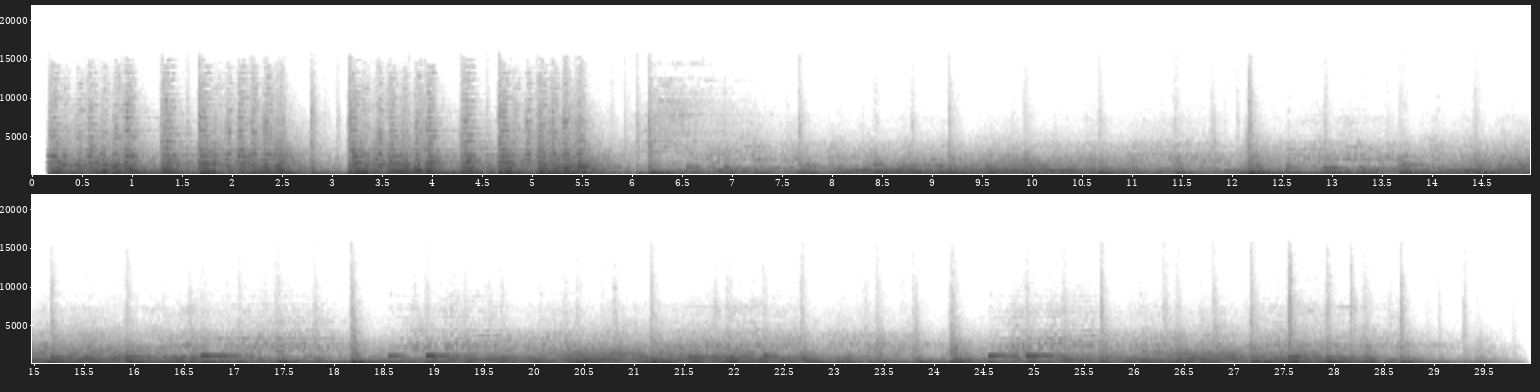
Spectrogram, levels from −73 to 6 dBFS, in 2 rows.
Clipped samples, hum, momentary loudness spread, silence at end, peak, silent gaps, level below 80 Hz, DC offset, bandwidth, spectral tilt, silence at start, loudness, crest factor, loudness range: under 0.1%; none; 7 LU; 0.1 s; -2 dBFS; none; -24 dBFS; under 0.1%; 14 kHz; -6.5 dB/octave; 0.15 s; -21 LUFS; 18 dB; 5 LU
